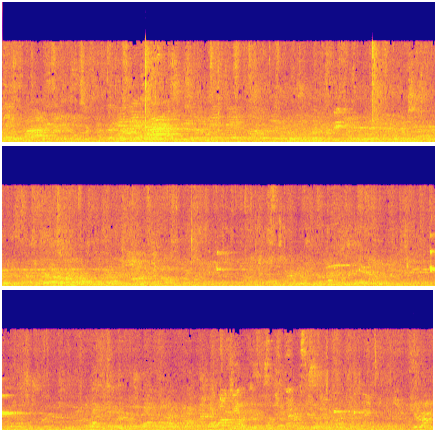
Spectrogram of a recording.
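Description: A crowd of men and women murmur and chatter in a large echoing stone hall.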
